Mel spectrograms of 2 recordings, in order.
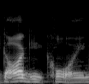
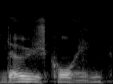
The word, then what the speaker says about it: Dogecoin: And now it looks like Elon is touting doggy coin is what I call it. I think the correct pronunciation is Dogecoin.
